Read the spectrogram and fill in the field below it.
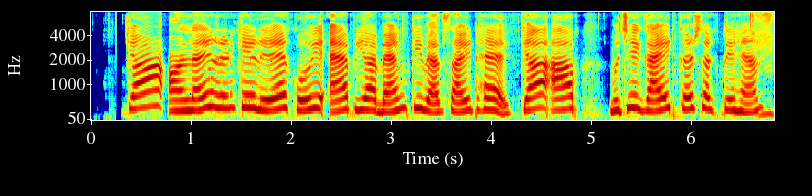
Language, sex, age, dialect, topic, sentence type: Hindi, female, 36-40, Garhwali, banking, question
